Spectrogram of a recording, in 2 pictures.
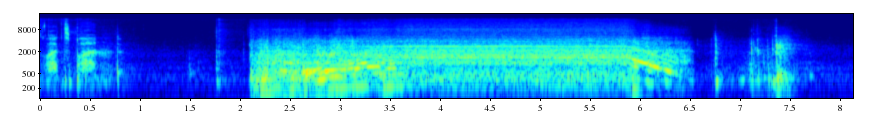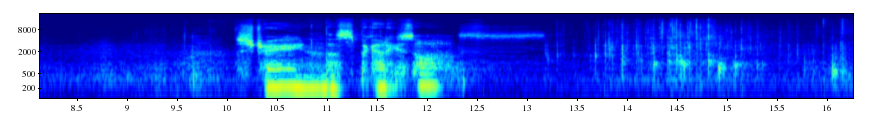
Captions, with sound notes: Let's blend. (blender whirring) Strain the spaghetti sauce. (splashing)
